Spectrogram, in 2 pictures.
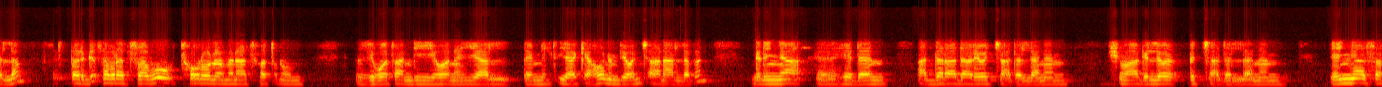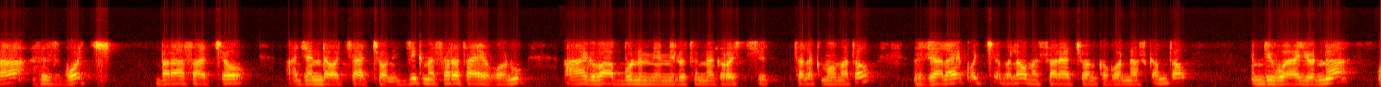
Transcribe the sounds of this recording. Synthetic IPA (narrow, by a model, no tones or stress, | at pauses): əlːəmt̪bəɨɾɡɨt̪hɨβɾət̪ʰə̥səβut̪ʰo̞lo̞ləmɨnat̪fət̪ʼnum | ʔɨzːibo̞t̪ʰaɨnd̪ihjɪho̞nɨɨjːalbəmːilt̪ʼɨjːakʼeahunɨmbiho̞nt͡ʃʼa̰nalːəbɨn | ɡɨnɨɲːaɦe̞d̪ən | a̰d̪ːəɾad̪aɾiwo̞t͡ʃːa̰d̪əlːənɨm | ʃɪmaɡɨlːewobɨt͡ʃːa̰d̪əlːə̰nɨm | jɛɲːasɨɾahɨzbo̞t͡ʃː | bəɾasat͡ʃːɛw | ʔa̰d͡ʒɛnd̪awo̞t͡ʃːat͡ʃːɛwnɨd͡ʒːɪɡməsəɾət̪ʰajɛɦo̞nu | ʔa̰ɡβaβunɨmjɛmːilut̪ʰɨnːəɡəɾo̞t͡ʃː | t̪ʰːələ̰kʼmomət̪ʼəwʔɨzːijalajkʼut͡ʃʼːɪbɨləwməsːaɾijat͡ʃːɛwnkʰəɡo̞nːaskʼəmt̪ʼəw | ɨnd̪iwːɔjajːuɨnːa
